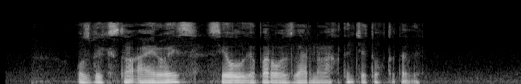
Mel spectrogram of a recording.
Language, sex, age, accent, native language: Uzbek, male, 18-24, Farg'ona, Uzbek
